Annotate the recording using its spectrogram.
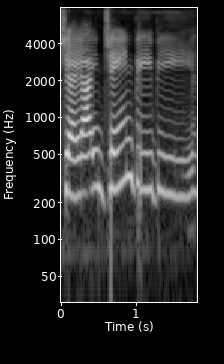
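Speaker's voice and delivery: very slow, loud, drawn-out, uncontrolled high-pitched yell. Right after a scare, the speaker calls out to someone; yelling. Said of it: "I don't know why I'm yelling".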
